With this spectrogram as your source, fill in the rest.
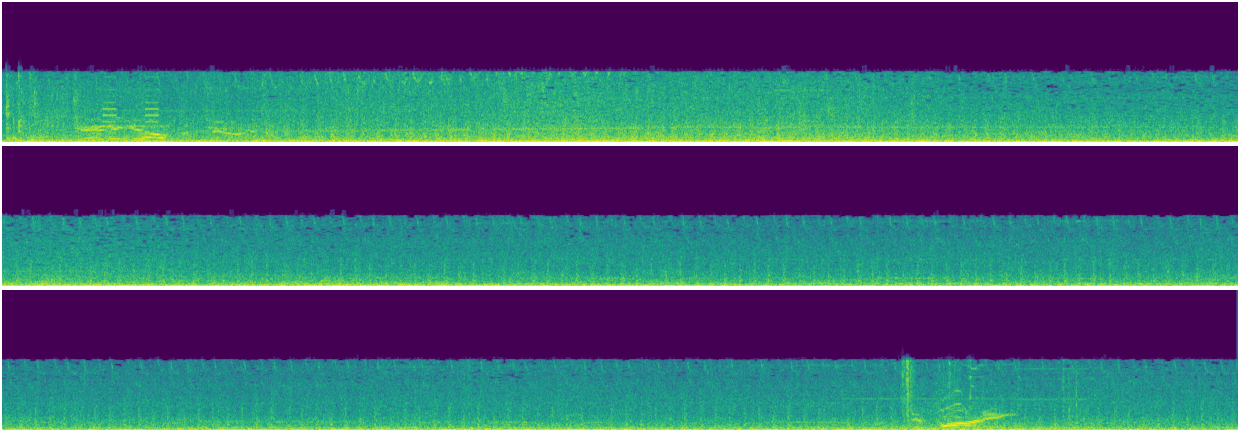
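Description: Helicopter in Metal Gear Solid V: The Phantom Pain taking off from a landing zone and gaining altitude, a loud steady rotor and engine roar that continues throughout with brief game radio voices over it.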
